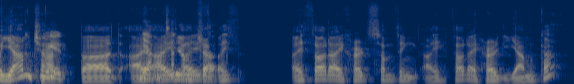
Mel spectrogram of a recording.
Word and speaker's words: Yamcha: Wait, that's a pronunciation in Japanese, like the proper one? – Well, the proper one would be Yamcha.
